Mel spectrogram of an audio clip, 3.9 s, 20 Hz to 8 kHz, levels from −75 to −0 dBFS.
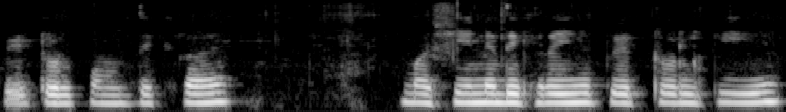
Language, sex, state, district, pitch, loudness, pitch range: Hindi, female, Chhattisgarh, Sukma, 195 Hz, -15 LUFS, 190-200 Hz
